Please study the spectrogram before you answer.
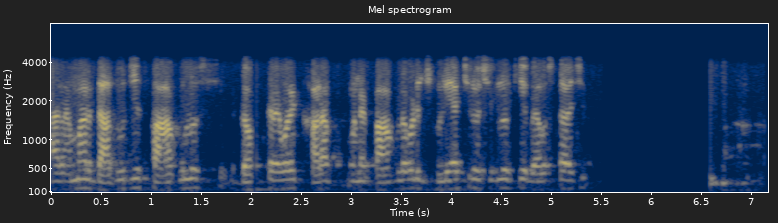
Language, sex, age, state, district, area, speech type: Bengali, male, 18-30, West Bengal, Purba Bardhaman, urban, conversation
